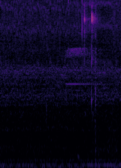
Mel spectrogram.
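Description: Near silence: room tone, with one faint computer mouse click about one and a half seconds in.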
